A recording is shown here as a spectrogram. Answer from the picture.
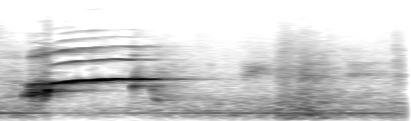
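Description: A high-pitched exclamation of "Oh!" that rises, then holds for about half a second, followed by quiet room sound with a faint steady hum.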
